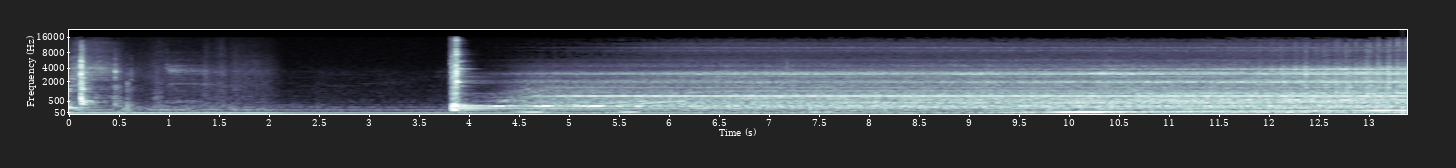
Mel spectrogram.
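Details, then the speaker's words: Fujitsu M2294NU 14-inch Winchester hard disk from a Paintbox at power-up, suspected bad spindle bearing: sharp click then a smooth, fairly loud whirr climbing evenly, no high-frequency screech; sounds fine. "It is fairly loud, but I'd say that sounds fine to me. Um yeah, bad bearing will be like a really high frequency screeching or Um that sounds fine to me."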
